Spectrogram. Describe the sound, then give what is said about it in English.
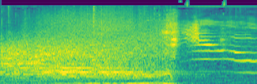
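A cat at the entrance of an alleyway lets out a long, drawn-out meow near the end, clear, following a stretch of steady low rumbling background noise. “Stupid thing just sits at the entrance of the alleyway staring at me.”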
